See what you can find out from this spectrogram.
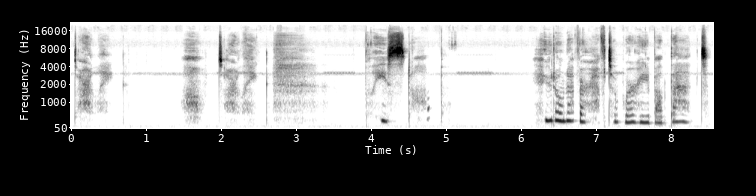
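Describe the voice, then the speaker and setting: A woman playing a loving, protective elf wife in an intimate roleplay audio, speaking tenderly and reassuringly in a breathy whisper. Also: high-pitched, steady tone, takes it slowly, long pauses, warm tone, exaggerated voice. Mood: tender, soothing.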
